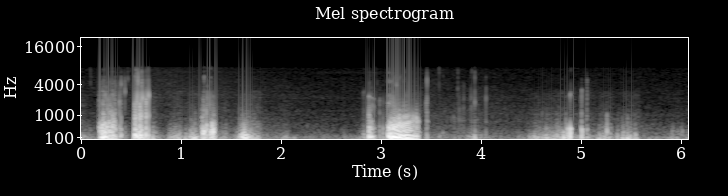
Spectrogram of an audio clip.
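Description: Low gurgling rumbles in short bursts with pauses; ordinary early-morning stomach growling.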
